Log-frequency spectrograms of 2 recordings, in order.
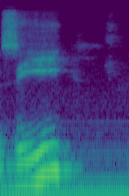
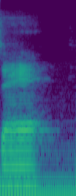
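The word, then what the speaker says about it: Zé: the other day that americans all pronounce his name zee but in portuguese it's pronounced zeh i think gotcha well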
